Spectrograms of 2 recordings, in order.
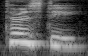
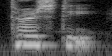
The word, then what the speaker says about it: thirsty: The British pronunciation we can see that R is silent in British pronunciation and that's why we say thirsty in British pronunciation. Whereas in American pronunciation we can see R here. Hence we call it thirsty.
